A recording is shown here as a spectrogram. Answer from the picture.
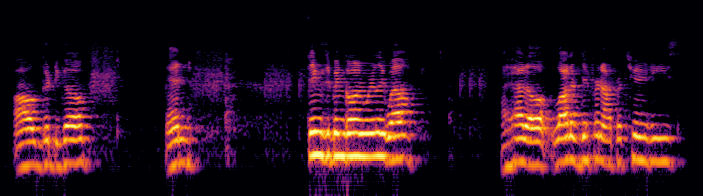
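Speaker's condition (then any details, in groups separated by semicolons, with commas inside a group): Cerebral palsy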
